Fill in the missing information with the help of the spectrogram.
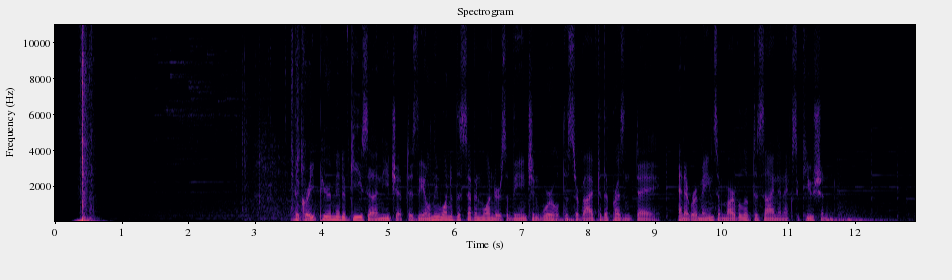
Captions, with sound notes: [Typewriter keystroke then return slide] The Great Pyramid of Giza in Egypt is the only one of the seven wonders of the ancient world to survive to the present day, and it remains a marvel of design and execution.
